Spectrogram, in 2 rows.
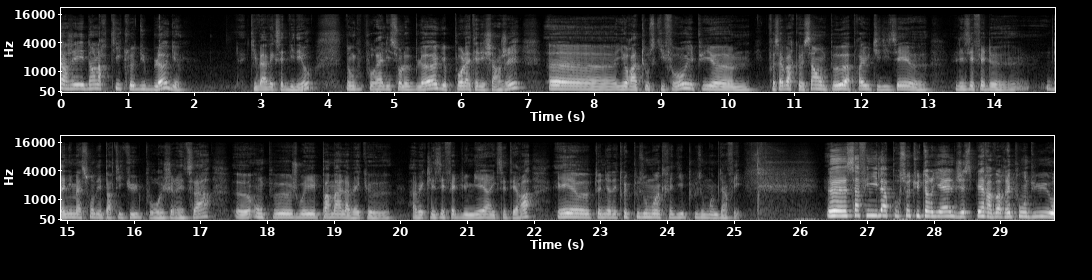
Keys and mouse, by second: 26.9 click, 29.7 click.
